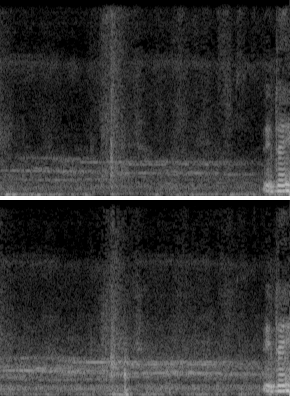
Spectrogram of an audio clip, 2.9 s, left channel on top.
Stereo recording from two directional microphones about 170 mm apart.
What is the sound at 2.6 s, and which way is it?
Speech, 25° left (ahead or behind).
